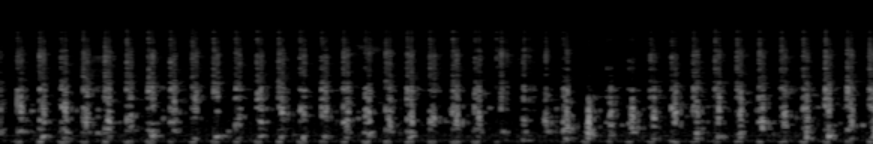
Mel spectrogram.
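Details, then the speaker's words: Chevrolet Beat petrol lacking pickup, heard at the tailpipe at idle: steady tak-tak puffing about three and a half per second, one cylinder completely dead. "ഒരു cylinder പൂർണമായിട്ടും work ചെയ്യുന്നില്ല അതാണ് ഇതിന്റെ ആ ഒരു feel നമുക്ക് കിട്ടുന്നത്"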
